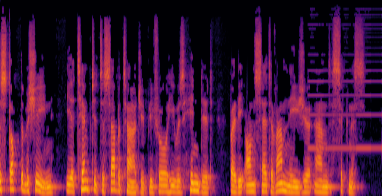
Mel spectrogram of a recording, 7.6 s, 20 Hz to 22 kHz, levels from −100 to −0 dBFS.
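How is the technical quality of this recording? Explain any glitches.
There's one real problem: a USB whine that kicks in near the end. From about 6.16 s until the clip finishes at 7.64 s, a steady, fixed-pitch tone at 1 kHz sits under the speech, roughly 25 dB below it. That's the USB bus pulling current in 1 ms frames, and the ripple creeping into the audio through a shared power or ground path. It comes across as a thin, constant whistle that doesn't follow the speech at all.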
